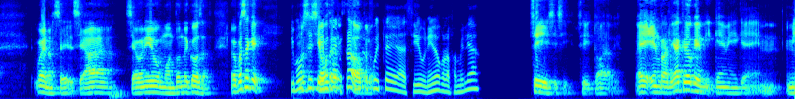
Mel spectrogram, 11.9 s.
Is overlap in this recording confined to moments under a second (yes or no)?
no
